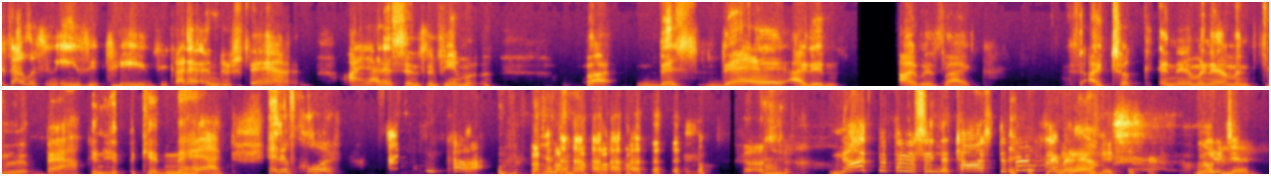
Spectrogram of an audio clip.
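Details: Adult woman with cerebral palsy speaking in an interview: dysarthria (cerebral palsy).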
